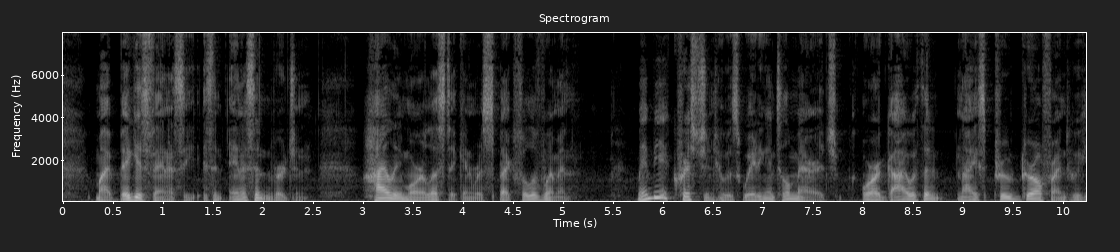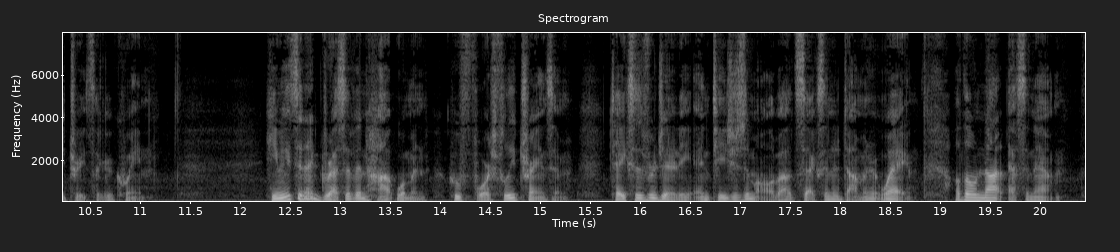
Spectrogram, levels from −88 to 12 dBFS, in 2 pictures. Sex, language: male, English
